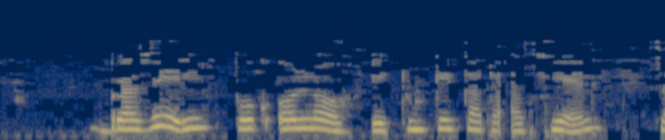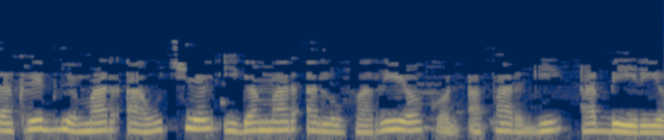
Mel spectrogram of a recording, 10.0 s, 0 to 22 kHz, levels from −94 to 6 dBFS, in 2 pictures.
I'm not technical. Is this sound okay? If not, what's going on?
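No. The speech was likely squeezed hard by MP2 compression, an older digital radio format that splits sound into narrow slices and, when short of space, shuts off the highest ones and stores the rest roughly. Here that happens from start to finish: nothing above 7.5 kHz survives, so the speech sounds dull and muffled, and the remaining sound carries a gurgling, grainy roughness, like a weak digital radio station.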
